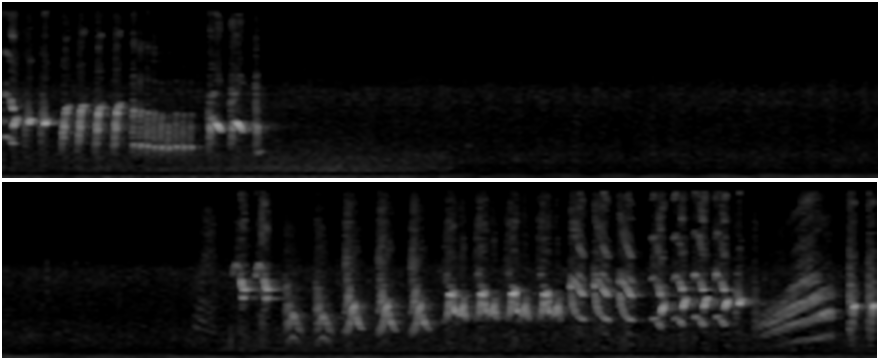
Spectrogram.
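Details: Red siskin song, Spinus cucullatus: bursts of fast high twitters and trills open the recording, then a pause of several seconds with only a low steady hum, before the chattering song resumes, ending with a rising buzzy sweep.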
